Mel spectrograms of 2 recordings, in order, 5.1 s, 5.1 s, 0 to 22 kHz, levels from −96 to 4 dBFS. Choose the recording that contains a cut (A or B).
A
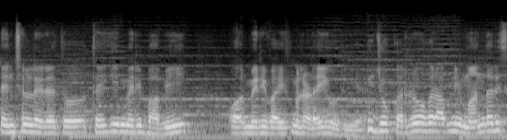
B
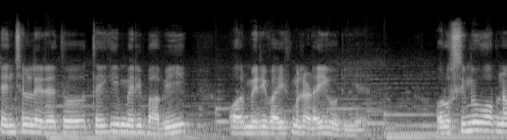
A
